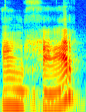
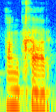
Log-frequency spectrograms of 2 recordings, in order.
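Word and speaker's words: анхаар: Okay, but yeah, many Mongolians say it, pronounce it with a uvular h, like ankhar. But some other people, for example, the Mongolian people that I lived together with in Mongolia, they say ankar.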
